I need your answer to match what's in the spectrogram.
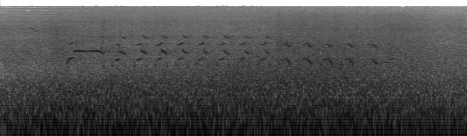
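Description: Steady, loud rush of sea waves as heard from a ship's deck, with wind noise throughout and many short, chirping bird calls scattered above it. No voices.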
